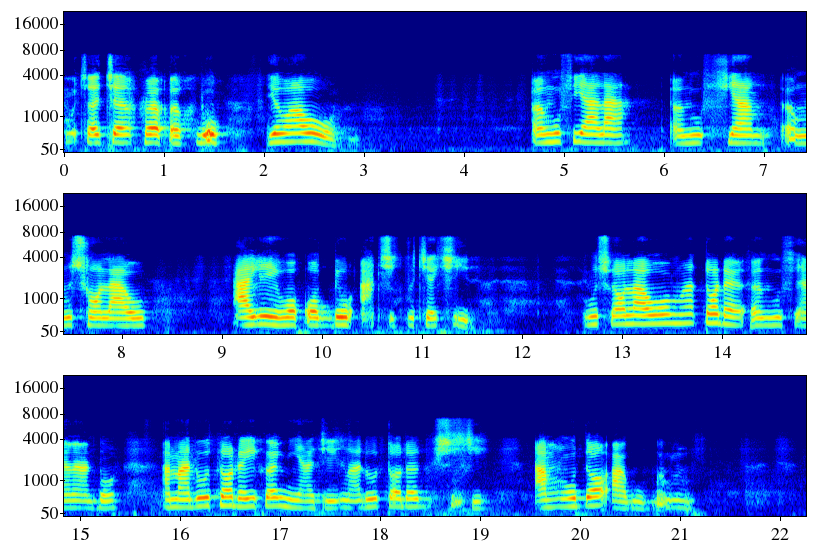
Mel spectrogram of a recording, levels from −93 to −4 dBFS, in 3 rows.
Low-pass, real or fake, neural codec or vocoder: 7.2 kHz; fake; codec, 16 kHz, 1 kbps, FunCodec, trained on LibriTTS, 50 frames a second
